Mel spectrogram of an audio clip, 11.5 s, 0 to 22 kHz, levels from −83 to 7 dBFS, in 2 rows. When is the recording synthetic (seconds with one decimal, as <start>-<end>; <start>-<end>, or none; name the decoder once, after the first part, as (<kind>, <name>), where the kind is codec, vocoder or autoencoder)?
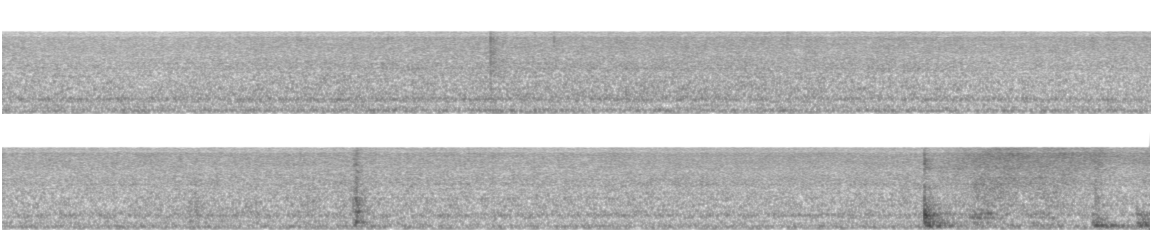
8.8-10.2 (autoencoder, DAC-VAE)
